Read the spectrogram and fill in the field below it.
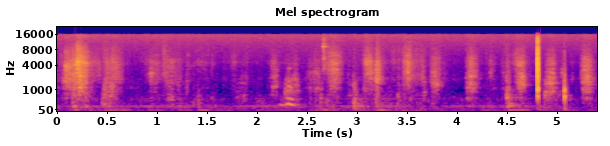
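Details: Two dogs, a Rhodesian ridgeback and a chocolate labrador named Beau and Ted, playing indoors in November 2011; quick irregular huffing pants, a brief whimpery squeak, and sharp clacks toward the end.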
